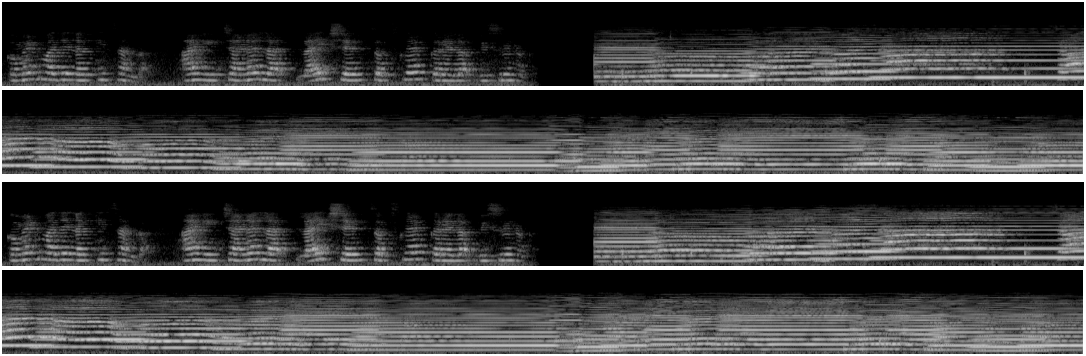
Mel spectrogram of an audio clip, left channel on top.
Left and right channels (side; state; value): both; normal; correlation 0.54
